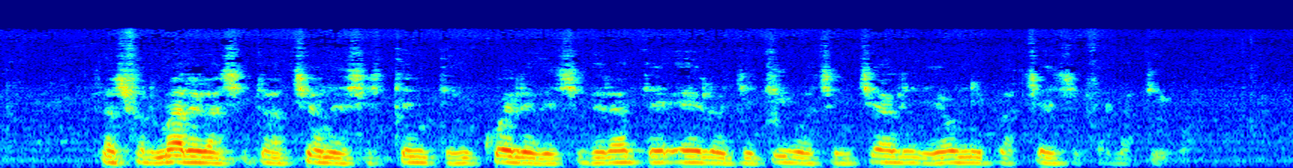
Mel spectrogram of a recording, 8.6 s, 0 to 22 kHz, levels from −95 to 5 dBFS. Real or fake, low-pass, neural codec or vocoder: real; 10.8 kHz; none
